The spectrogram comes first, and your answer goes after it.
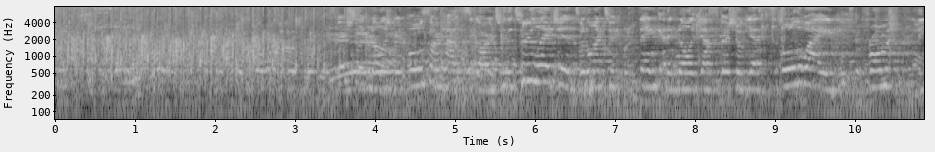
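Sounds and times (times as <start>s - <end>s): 
crowd applause: 0.0s - 3.8s
speech: 4.8s - 10.8s.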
